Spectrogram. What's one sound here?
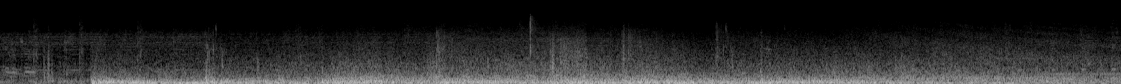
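Artillery shells explode with a deep, continuous rumble.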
